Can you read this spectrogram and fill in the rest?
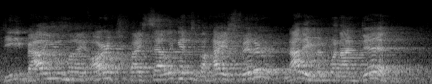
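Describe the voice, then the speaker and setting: An amateur stage actor playing an eccentric, high-minded young painter with quirky, formal politeness. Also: expressive, normal speed, bright, forceful tone. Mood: haughty, playful. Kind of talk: amateur stage play acting. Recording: echoey hall, distant mic, noisy.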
